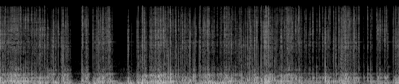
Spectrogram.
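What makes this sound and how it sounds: Long acrylic nails scratch a hollow steel mesh microphone grille up close, making a continuous, dense rasping scrape heavy in the low end. The sound has brief dips near 0.75 and 1.2 seconds and a bright, hissy edge throughout.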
